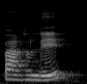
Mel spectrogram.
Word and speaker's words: parler: Todos esses verbos de primeiro grupo terminam com ER e a gente no infinitivo fala E no final, porque ER é o som de E em francês. Então, por exemplo, parler termina com ER e a gente fala E parler quando tiver no infinitivo.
